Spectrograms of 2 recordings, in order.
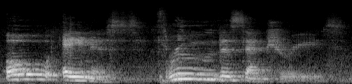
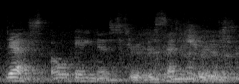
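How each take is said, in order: First: Said in the usual way. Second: Much softer, murmured aside repeating the refrain; hushed echo. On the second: Acted. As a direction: drop it to a near murmur, faster.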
